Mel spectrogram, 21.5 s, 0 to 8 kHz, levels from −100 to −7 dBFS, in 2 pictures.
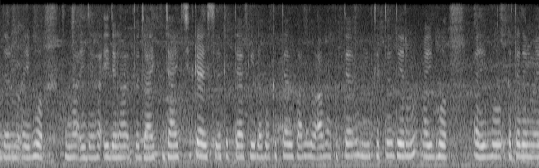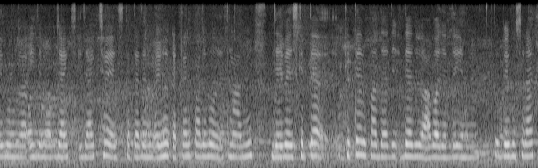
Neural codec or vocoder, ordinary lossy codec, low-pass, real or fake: none; none; 7.2 kHz; real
